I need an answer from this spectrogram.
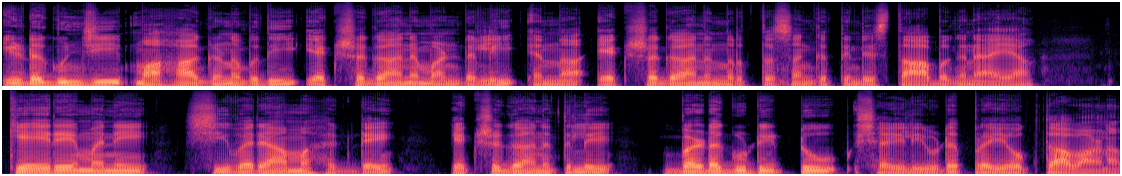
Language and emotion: Malayalam, neutral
